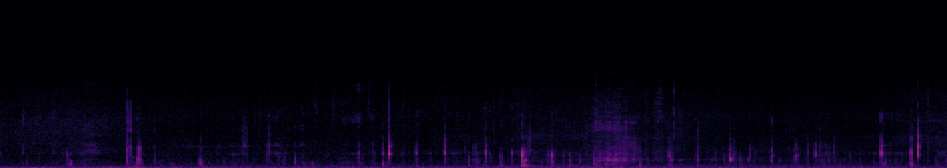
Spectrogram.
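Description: A wooden spoon, held in a hand with long dark nails, stirs and scoops through a large wooden bowl full of small solid wooden beads, acorns and leaf shapes. Soft, scattered bright clicks and taps sound as the pieces knock together, with a brief rattling swish midway, all over a quiet low background hum.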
